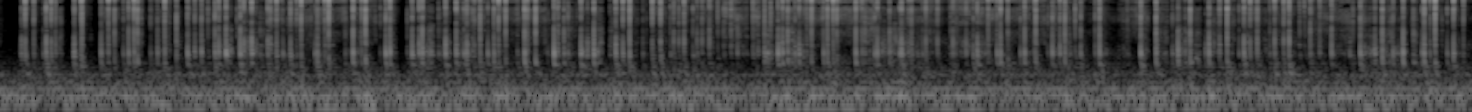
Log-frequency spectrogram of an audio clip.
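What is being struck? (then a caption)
Wood-look laminate plank. Long white acrylic nails rapidly tap and scratch across a flat, solid grey wood-grain laminate plank. The dense, quiet clicks are sharp and short with no ring, and a steady low hum sits underneath.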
